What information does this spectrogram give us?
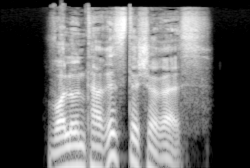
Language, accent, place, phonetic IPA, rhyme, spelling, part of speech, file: German, Germany, Berlin, [volʊntaˈʁɪstɪʃəʁəs], -ɪstɪʃəʁəs, voluntaristischeres, adjective, De-voluntaristischeres.ogg
- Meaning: strong/mixed nominative/accusative neuter singular comparative degree of voluntaristisch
